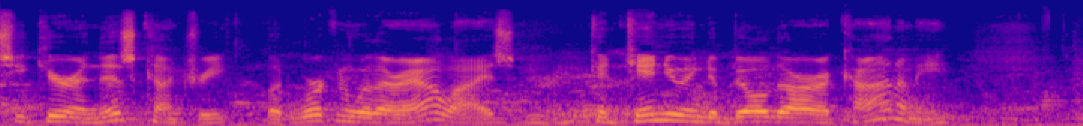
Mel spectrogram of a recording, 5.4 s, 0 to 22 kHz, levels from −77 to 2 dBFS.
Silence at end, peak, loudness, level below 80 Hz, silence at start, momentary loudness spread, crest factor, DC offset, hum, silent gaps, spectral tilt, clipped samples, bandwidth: 0 s; -6 dBFS; -23 LUFS; -44 dBFS; 0 s; 11 LU; 18 dB; under 0.1%; none; none; -4 dB/octave; under 0.1%; 16.5 kHz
